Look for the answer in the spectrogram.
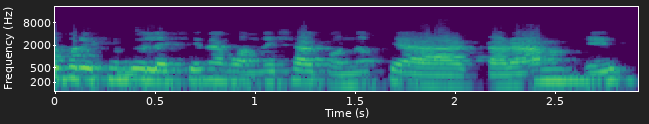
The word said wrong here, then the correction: Kamran: ¿cómo se pronuncia? Kamran.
